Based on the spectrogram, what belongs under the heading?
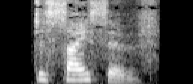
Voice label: "decisive", English

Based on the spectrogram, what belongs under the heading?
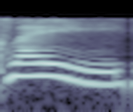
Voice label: "clayey", English

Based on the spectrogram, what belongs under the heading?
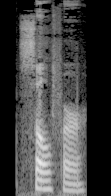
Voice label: "sulfur", spelling

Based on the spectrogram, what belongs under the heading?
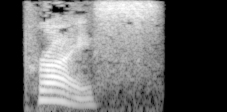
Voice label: "price", voice, spelling

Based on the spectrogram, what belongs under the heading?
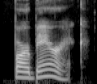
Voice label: "barbaric", English

